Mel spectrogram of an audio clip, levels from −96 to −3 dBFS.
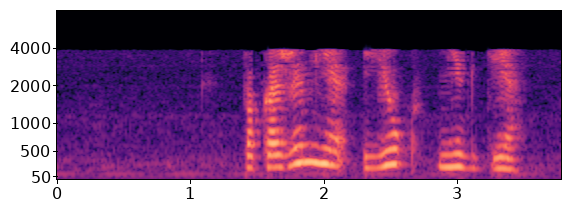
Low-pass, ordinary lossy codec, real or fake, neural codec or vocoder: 7.2 kHz; AAC, 16 kbps; real; none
